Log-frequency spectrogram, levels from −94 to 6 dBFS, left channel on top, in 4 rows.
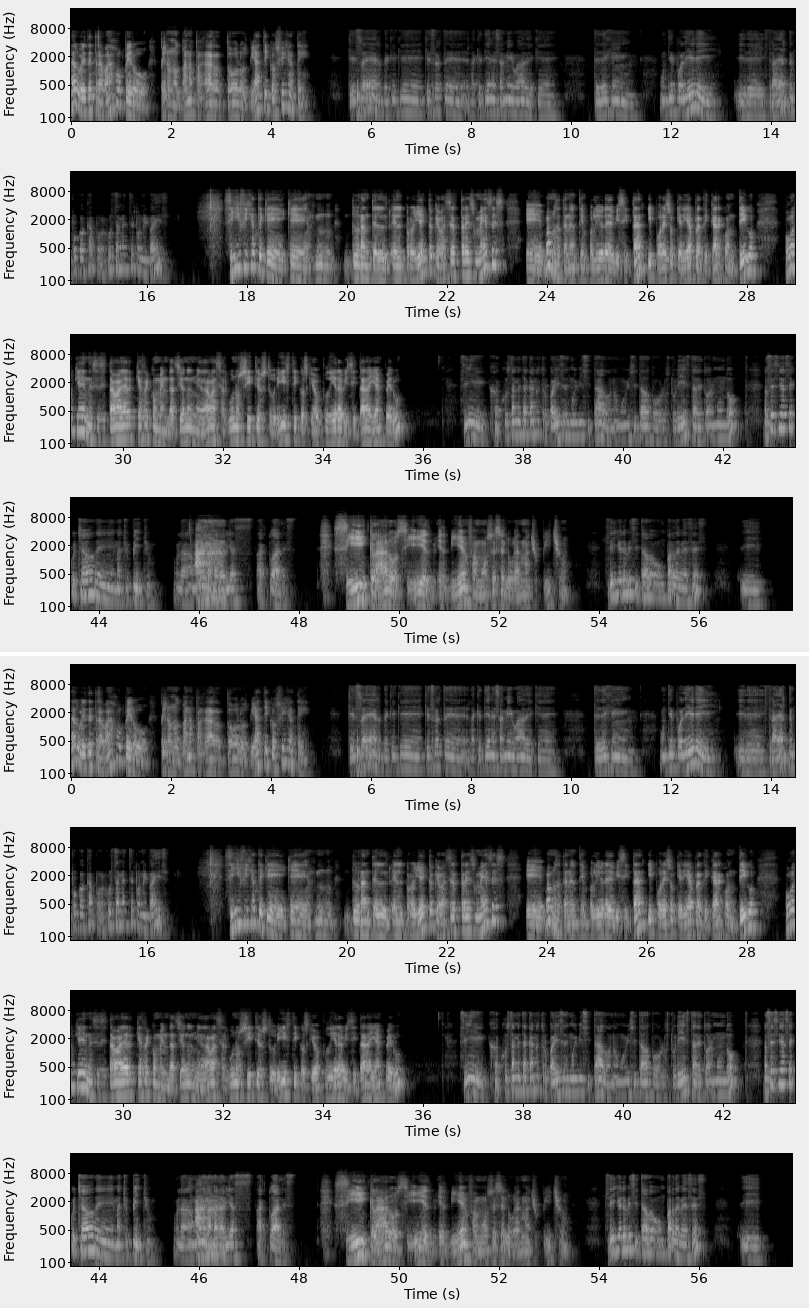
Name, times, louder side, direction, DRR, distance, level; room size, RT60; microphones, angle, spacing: voice 1, 0.0-1.5 1.8-4.7 17.1-35.5 45.9-46.5 48.4-53.3, left 2 dB, 70° left, 0.7 m, -34 dB
voice 2, 5.5-9.7 10.5-11.3 11.8-12.9 13.3-16.4 36.5-45.1 45.5-47.9 53.9-56.1 56.8-57.2, right 2 dB, 40° right, 0.7 m, -40 dB
4.7 x 2.1 x 3.7 m
head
